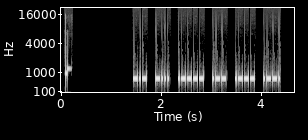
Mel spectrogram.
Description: Morse code, heard as a keyed tone, about 40 wpm, spaced as for 29 wpm, 700 Hz. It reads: KB1WJP
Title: USA Call Signs - 2x Character Spacing - 40wpm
